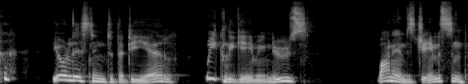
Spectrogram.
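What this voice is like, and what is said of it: Usual voice. Nothing is said of it.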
